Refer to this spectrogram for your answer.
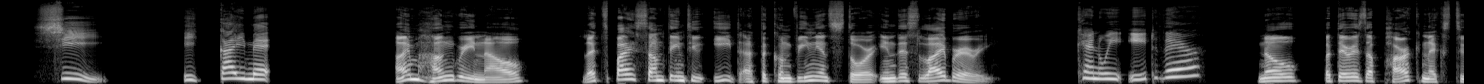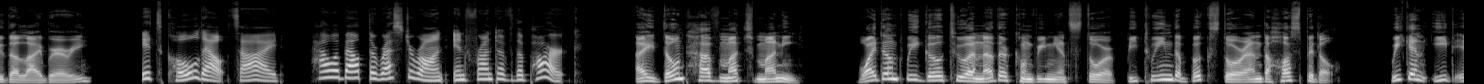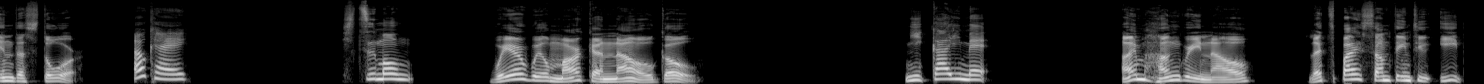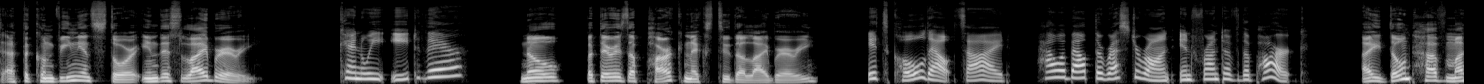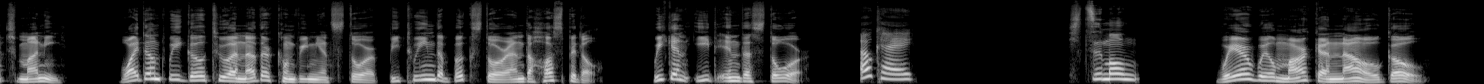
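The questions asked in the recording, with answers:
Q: Where will Mark and Nao go?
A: To the convenience store between the bookstore and the hospital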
